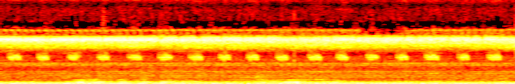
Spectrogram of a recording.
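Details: On a cloudy evening outdoors, crickets give evenly spaced short chirps about three per second, steady and unbroken, layered over a continuous high-pitched trill.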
